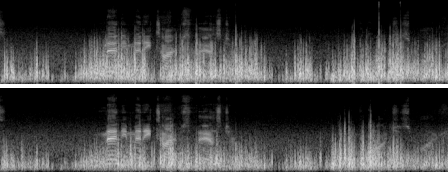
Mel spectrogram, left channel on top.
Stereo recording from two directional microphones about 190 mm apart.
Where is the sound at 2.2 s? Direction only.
25° left (ahead or behind).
